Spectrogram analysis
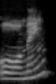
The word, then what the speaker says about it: homem: Por exemplo, homem, que eu não pronuncio, amígdala, que eu não pronuncio esse G.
